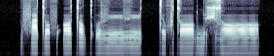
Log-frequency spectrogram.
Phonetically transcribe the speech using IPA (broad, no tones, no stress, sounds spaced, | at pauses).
f a t o f ʔ ɔ t ɔ kʷʼ e v yː v yː tː e xʷ t ɔː ɡ͡b y ʃ z ɔː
